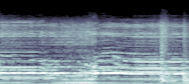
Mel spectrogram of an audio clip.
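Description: Live rock band playing, with singing over one long held note and the guitars and keyboard sustaining underneath.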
